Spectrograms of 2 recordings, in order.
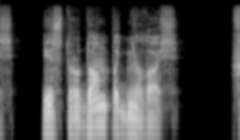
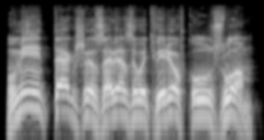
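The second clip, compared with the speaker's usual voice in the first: high, loud barker announcement; announcing showman; 12 semitones higher, 5 dB louder than usual. A narrator's reading. Showman announcing the newt's trick, high loud barker. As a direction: proclaim it to the crowd, pitched high. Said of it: "объявил человечек".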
